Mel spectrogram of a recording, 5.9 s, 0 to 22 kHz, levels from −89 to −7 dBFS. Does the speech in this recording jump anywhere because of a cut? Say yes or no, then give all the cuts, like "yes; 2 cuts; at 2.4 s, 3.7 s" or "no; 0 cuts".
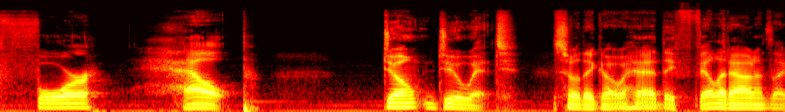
yes; 1 cut; at 4.2 s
